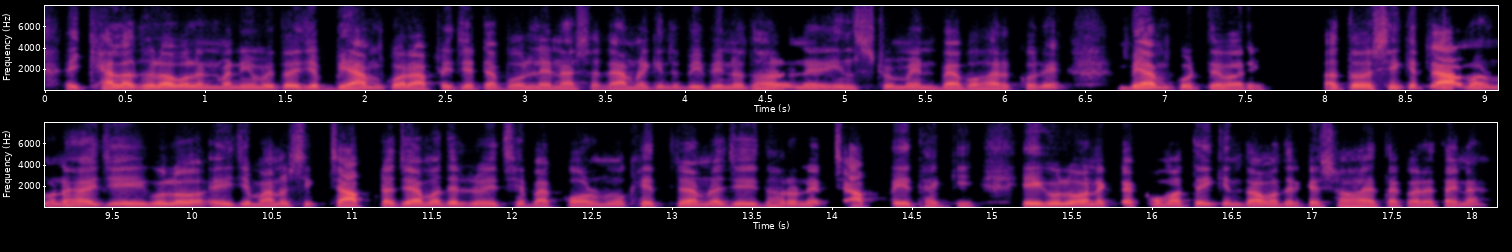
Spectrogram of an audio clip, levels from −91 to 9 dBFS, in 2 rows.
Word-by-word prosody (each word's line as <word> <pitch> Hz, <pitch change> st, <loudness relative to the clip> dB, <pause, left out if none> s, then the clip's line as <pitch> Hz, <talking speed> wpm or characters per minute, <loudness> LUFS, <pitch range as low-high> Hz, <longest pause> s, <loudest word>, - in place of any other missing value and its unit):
এই 140 Hz, -, 0 dB
খেলাধুলা 150 Hz, +2 st, +4 dB
বলেন 140 Hz, -1 st, +1 dB
বা 135 Hz, -, 0 dB
নিয়মিত 150 Hz, +3 st, -2 dB
এই -, -, -3 dB
যে -, -, +4 dB
ব্যায়াম 130 Hz, +3 st, +4 dB
করা 150 Hz, -, +4 dB
আপনি 140 Hz, +4 st, -5 dB
যেটা 135 Hz, 0 st, -1 dB
বললেন 115 Hz, -1 st, -2 dB
আসলে 120 Hz, +1 st, -10 dB
আমরা 130 Hz, +2 st, -5 dB
কিন্তু 150 Hz, 0 st, -6 dB
বিভিন্ন 145 Hz, +3 st, -2 dB
ধরনের 135 Hz, +1 st, -1 dB
ইন্সট্রুমেন্ট 140 Hz, -2 st, -4 dB
ব্যবহার 120 Hz, +1 st, +1 dB
করে 150 Hz, +7 st, -1 dB, 0.5 s
ব্যায়াম 155 Hz, +4 st, +6 dB
করতে 135 Hz, -3 st, -1 dB
পারি। 110 Hz, +1 st, -3 dB, 0.5 s
আ -, -, +2 dB
তো -, -, +6 dB, 0.2 s
সেক্ষেত্রে 180 Hz, +2 st, +2 dB
আমার 160 Hz, +3 st, +1 dB
মনে 175 Hz, 0 st, 0 dB
হয় 180 Hz, -1 st, +5 dB
যে 180 Hz, -, 0 dB
এগুলো 170 Hz, +6 st, +2 dB, 0.2 s
এই 135 Hz, -, 0 dB
যে 150 Hz, -, 0 dB
মানসিক 140 Hz, +5 st, -4 dB
চাপটা 130 Hz, +4 st, +3 dB
যে -, -, +4 dB
আমাদের 150 Hz, 0 st, +1 dB
রয়েছে 130 Hz, +1 st, -5 dB
বা 120 Hz, -, +1 dB
কর্মক্ষেত্রে 140 Hz, +4 st, -3 dB
আমরা 135 Hz, 0 st, -1 dB
যেই 130 Hz, 0 st, 0 dB
ধরনের 135 Hz, +1 st, -3 dB
চাপ -, -, 0 dB
পেয়ে 140 Hz, -2 st, +1 dB
থাকি, 120 Hz, -1 st, -8 dB, 0.4 s
এগুলো 165 Hz, +2 st, +4 dB
অনেকটা 140 Hz, +2 st, -1 dB
কমাতেই 140 Hz, +5 st, -1 dB
কিন্তু 160 Hz, -3 st, -5 dB
আমাদেরকে 125 Hz, -2 st, -3 dB
সহায়তা 115 Hz, -1 st, -2 dB
করে 110 Hz, 0 st, -2 dB
তাই 125 Hz, -, -1 dB
না? 185 Hz, -, -2 dB
135 Hz, 180 wpm, -23 LUFS, 125-150 Hz, 0.5 s, ব্যায়াম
